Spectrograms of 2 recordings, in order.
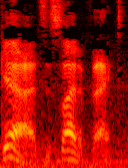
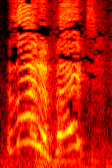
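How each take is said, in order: First: Said in the usual way. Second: Very high, loud rising squeal; mock shocked echo. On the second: Attackers echoing Murakami's explanation, mock shocked squeal. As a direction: squeal it back, hammed-up disbelief.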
